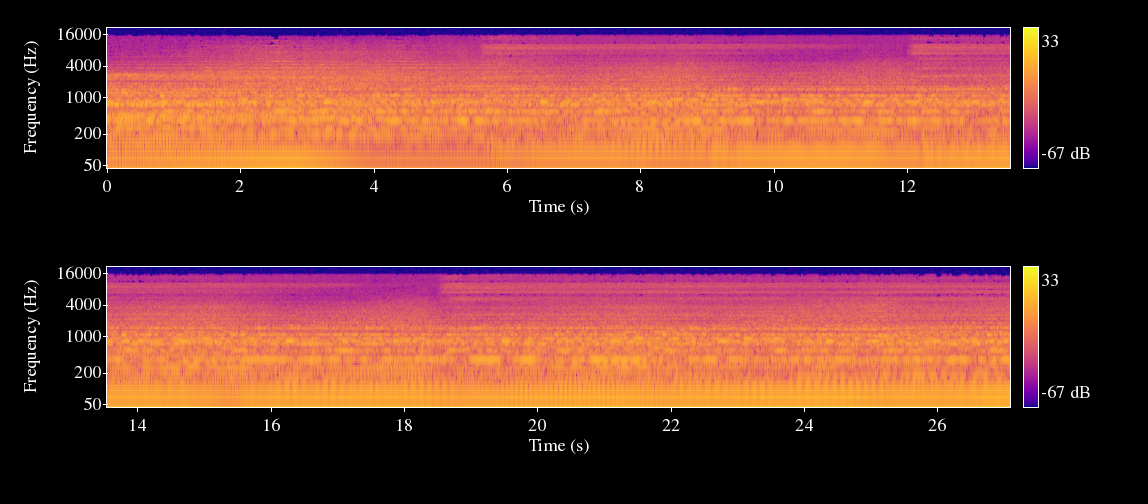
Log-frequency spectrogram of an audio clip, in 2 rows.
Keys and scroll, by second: 5.2 ctrl+s, 6.7 1, 6.8 Return, 7.2 Escape, 8.1 ctrl+z, 9.1 Escape, 9.4 Escape, 9.4 3, 9.5 Return, 10.5 ctrl+z, 10.7 5, 13.7 typing, 13.8 Return, 15.1 Escape, 15.8 typing, 16.0 Return, 16.6 ctrl+z, 17.6 Return, 17.6 typing, 18.3 ctrl+z, 24.1 BackSpace, 24.3 BackSpace, 24.4 BackSpace.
